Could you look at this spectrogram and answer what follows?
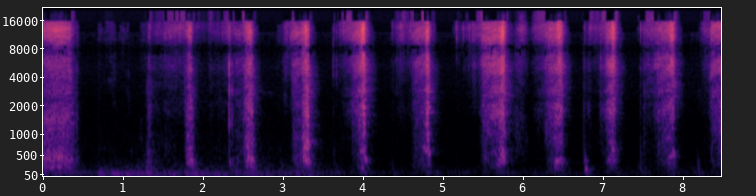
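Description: Scraper dragged across a canvas to spread paint, a series of rough rasping strokes in irregular rhythm, close and fairly quiet with no talking.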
